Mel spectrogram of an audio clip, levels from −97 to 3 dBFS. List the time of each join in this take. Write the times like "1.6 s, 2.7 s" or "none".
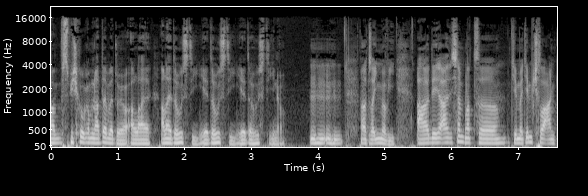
1.0 s, 1.5 s, 2.4 s, 3.6 s, 4.8 s, 6.2 s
